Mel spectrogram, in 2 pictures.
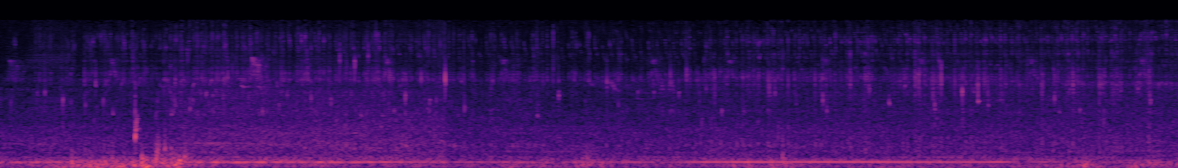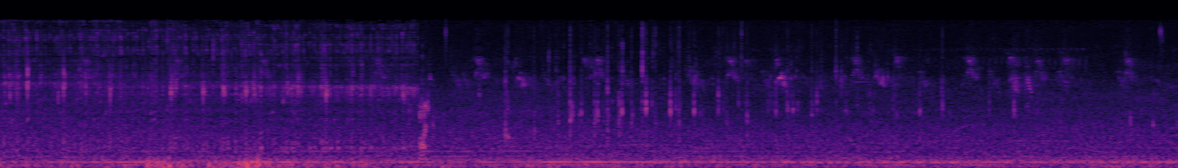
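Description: New motor oil pouring steadily from a plastic jug through a funnel into a car engine's oil filler.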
